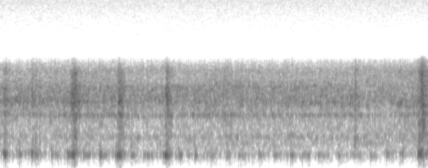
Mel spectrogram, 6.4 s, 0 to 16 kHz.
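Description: Cold idle with a sharp tap standing out about every 0.7 seconds over a light, even hum; something's wrong, cause not yet clear.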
